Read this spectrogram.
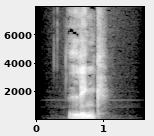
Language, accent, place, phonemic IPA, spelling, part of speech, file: German, Germany, Berlin, /lɪŋk/, link, adjective, De-link.ogg
- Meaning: 1. left 2. untrustworthy 3. dubious, wrong, disreputable, questionable 4. sly, cunning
